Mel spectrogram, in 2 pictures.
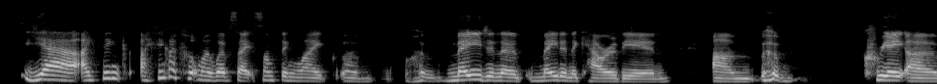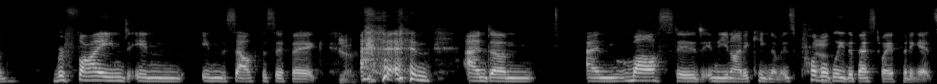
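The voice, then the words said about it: Australian-sounding accent. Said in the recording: “I thought you had an Australian accent”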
